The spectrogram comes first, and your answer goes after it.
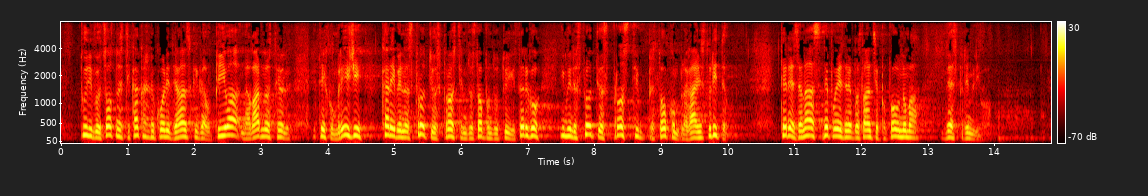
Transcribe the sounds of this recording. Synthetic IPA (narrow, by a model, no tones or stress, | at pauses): t̪uːd̪iʋəɔt̪sɔːt̪nɔst̪ikakəɾʃnikoːlid̪ɛjanskɛɡawpliːʋanaʋaːɾnɔst̪t̪exɔmɾeːʒikaɾjɛbiwnaspɾoːt̪iɔspɾoːst̪imd̪ɔst̪ɔːpɔmd̪ɔt̪ujixt̪əɾɡɔwinbiwnaspɾoːt̪iɔspɾoːst̪impɾɛt̪ɔːkɔmblaɡaːinst̪ɔɾit̪ɛw | t̪ɛɾjɛzanasnɛpɔʋeːzanɛpɔslaːnt̪sɛpɔpɔwnɔmanɛspɾɛjɛmliːʋɔ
